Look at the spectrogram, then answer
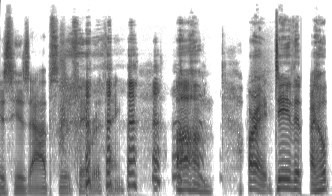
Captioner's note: laughing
